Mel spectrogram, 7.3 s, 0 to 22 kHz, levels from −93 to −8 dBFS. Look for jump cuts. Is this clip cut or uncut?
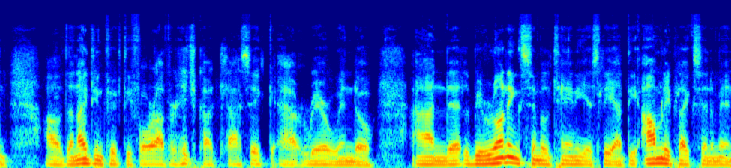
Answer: uncut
